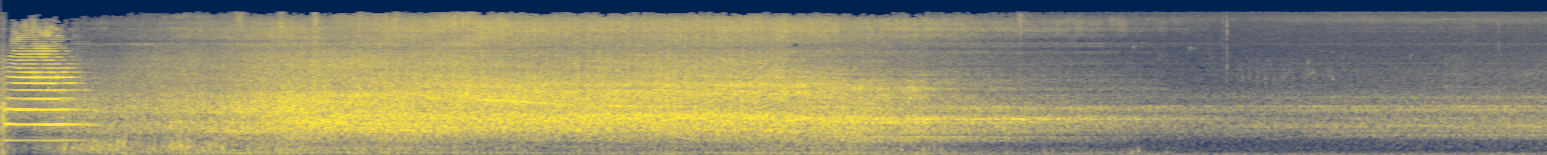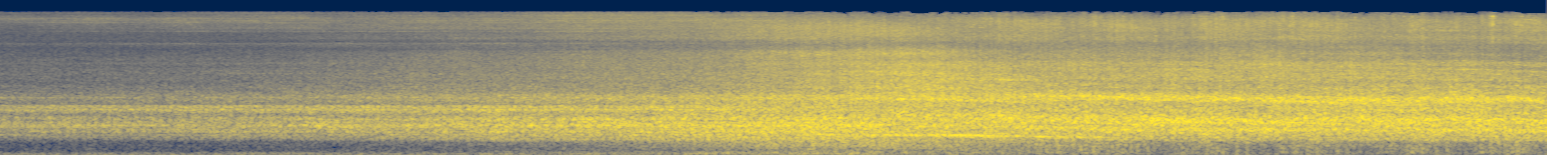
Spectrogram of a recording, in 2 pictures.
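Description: A train horn sounds one short blast as a passenger train approaches, then the train passes at speed with wheel and rail noise and clickety-clack, fading away. A second passenger train then approaches and passes loudly, with a falling tone about three-quarters of the way through.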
